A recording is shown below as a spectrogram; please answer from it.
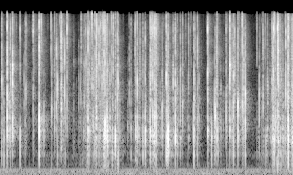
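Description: A small, full plastic-film biscuit pack is twisted and crinkled in both hands with fingertips and nails. The result is a dense run of sharp, bright crackles and crunches with almost no low end, each snap dying away almost instantly.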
